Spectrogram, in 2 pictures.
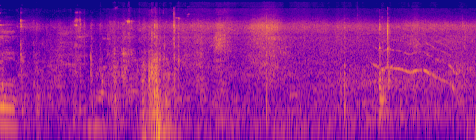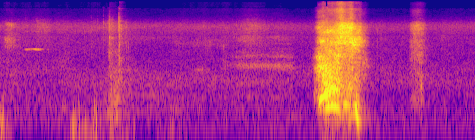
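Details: One loud, sharp sneeze near the end, after a stretch of quiet room and household noise in a kitchen or backyard.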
